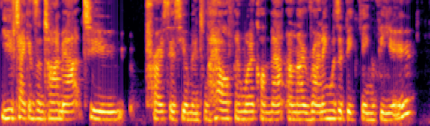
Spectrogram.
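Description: In an Australian accent, a woman of medium pitch talks at a fairly quick pace with fairly even intonation and very even loudness against a quiet background. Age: 50s. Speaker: podcast host. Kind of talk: casual interview. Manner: chatty. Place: studio. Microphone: studio mic.

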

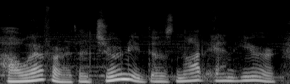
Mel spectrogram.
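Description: A man speaks with lively intonation. Music plays in the background. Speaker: archbishop. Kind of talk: religious Christmas address to camera. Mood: calm, warm, solemn. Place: church.

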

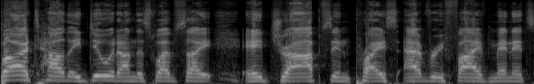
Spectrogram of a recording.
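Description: Against a quiet background, a man speaks at a moderate pace with a bright, sharp tone in a dry sound with no echo. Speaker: sports show host. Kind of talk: casual show commentary. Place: home room. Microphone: studio mic.

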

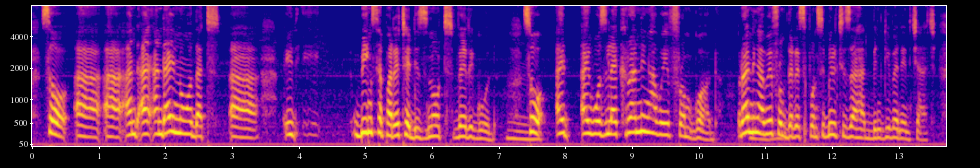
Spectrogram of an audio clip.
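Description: The voice carries a dark, mellow tone at a moderate pace, with very wide pitch swings. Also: woman. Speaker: interview guest. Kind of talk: interview answer, personal testimony. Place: studio.

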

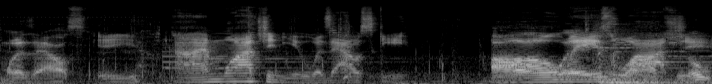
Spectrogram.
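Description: In a put-on character voice, a man speaks very slowly with a raspy, fairly low pitch while clear background noise is heard. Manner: menacing, watchful.

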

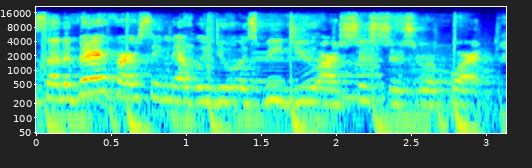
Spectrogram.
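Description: With music in the background, a woman speaks at a very fast pace. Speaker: online fitness group host. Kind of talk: energetic group meeting talk. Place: home room. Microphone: webcam.

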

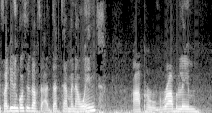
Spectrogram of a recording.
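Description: An unremarkable speaking voice moves at a moderate pace with light background noise behind it. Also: woman. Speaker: vlogger. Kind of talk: casual vlog chat, storytelling. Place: home room. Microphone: phone near.

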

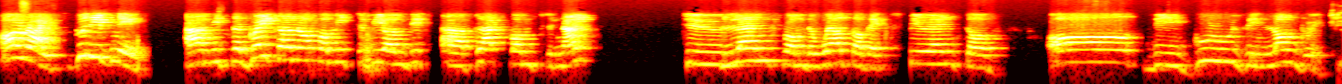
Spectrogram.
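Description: Audible room echo surrounds a woman speaking at a very slow pace. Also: ordinary pitch variation. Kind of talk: introductory remarks on a video call. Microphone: video call.

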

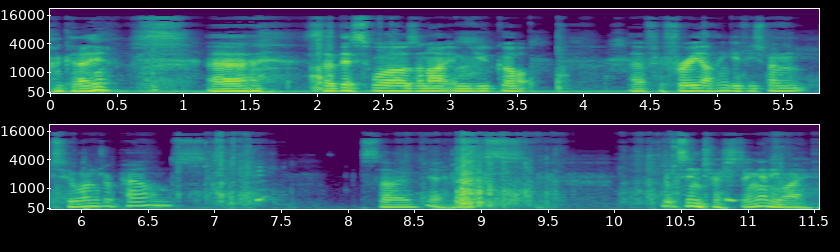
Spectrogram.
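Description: The speech is broken by long, frequent pauses. Loud noise fills the background. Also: fairly slow pace. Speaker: toy collector reviewer. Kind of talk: casual unboxing chat. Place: home room. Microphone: phone near.

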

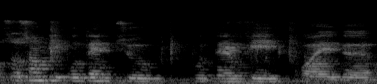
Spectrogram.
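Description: The pace is very slow. Room echo is audible, and background noise is noticeable. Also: man. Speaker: martial arts instructor. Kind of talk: tutorial. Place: gym. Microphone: camera far.

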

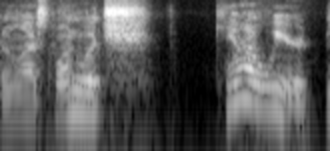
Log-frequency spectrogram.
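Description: A man talks at a moderate speed while noticeable background noise can be heard. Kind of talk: casual vlog chat. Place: home room. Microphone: webcam.

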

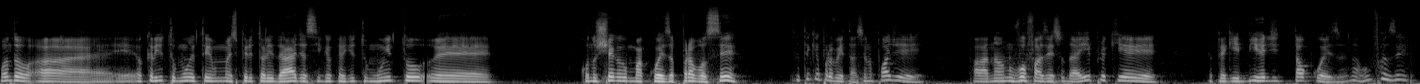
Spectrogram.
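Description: A man's fairly high, dark, mellow voice at a fairly quick pace, with ordinary pitch variation and long, frequent pauses. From Brazil, São Paulo state. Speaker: radio journalism director. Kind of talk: casual chat. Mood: relaxed, conversational. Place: studio. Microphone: studio mic.

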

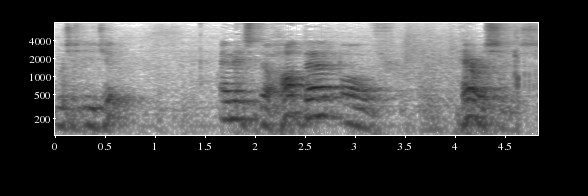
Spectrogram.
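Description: A man's high-pitched voice with lively intonation and audible room echo. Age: 40s. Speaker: missionary preacher. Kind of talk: conference lecture. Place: hall.

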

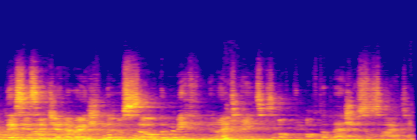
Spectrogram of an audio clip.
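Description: Against loud background noise and audible room echo, a man speaks at a very fast pace. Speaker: conference speaker. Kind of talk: lecture. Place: stage.

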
